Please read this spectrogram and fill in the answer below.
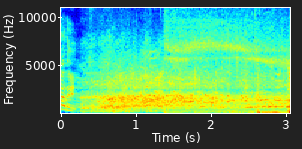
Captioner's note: audience laughs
